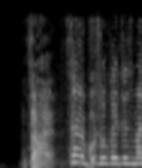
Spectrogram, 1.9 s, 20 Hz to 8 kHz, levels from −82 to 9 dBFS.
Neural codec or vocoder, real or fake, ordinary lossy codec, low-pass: codec, 16 kHz in and 24 kHz out, 0.4 kbps, LongCat-Audio-Codec, two codebook decoder; fake; none; 7.2 kHz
